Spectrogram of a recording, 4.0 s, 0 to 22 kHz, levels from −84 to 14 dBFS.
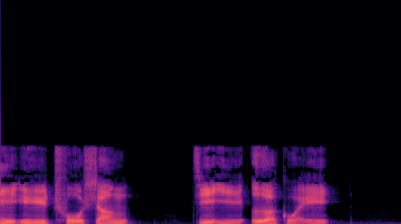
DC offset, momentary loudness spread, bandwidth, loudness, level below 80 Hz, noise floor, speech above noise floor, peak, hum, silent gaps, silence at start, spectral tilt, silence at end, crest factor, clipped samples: under 0.1%; 8 LU; 8 kHz; -21 LUFS; -52 dBFS; -70 dBFS; 48 dB; -4 dBFS; none; none; 0 s; -4.5 dB/octave; 0.75 s; 18 dB; under 0.1%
